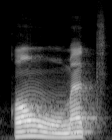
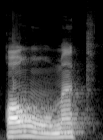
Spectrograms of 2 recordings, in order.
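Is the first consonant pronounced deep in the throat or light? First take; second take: deep; deep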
